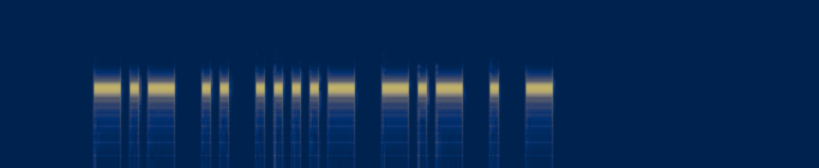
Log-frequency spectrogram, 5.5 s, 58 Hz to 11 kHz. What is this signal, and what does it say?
Morse code, heard as a keyed tone, about 20 wpm, 700 Hz. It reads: KI4KET
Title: USA Call Signs - 6 Characters - Repeated 3x - 20wpm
